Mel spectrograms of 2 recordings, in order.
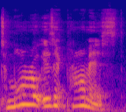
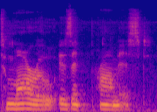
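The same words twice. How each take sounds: First: The phrase is yelled loudly. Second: The phrase is said in a calm voice. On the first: "But I yelled it" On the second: "in a more calm voice"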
